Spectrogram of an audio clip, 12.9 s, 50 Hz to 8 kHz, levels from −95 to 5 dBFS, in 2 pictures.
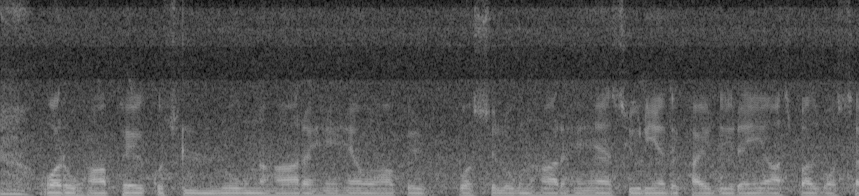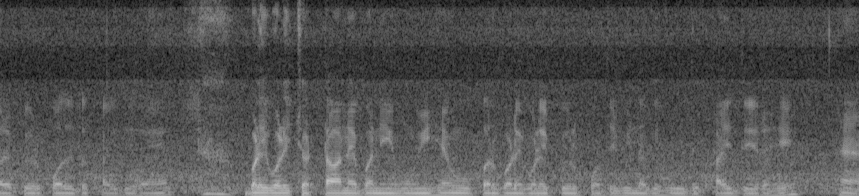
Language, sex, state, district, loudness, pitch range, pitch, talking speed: Hindi, male, Maharashtra, Sindhudurg, -30 LUFS, 90-95 Hz, 95 Hz, 205 wpm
